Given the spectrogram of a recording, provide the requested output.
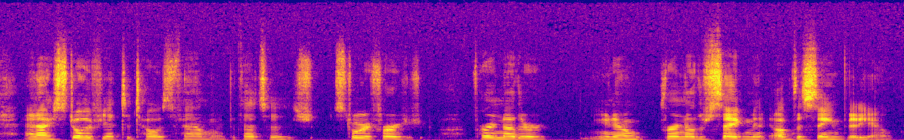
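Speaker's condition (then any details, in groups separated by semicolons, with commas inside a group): Cerebral palsy; present from birth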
